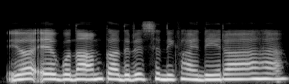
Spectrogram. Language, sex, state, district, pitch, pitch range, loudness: Hindi, female, Jharkhand, Palamu, 235 Hz, 230-245 Hz, -10 LUFS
